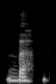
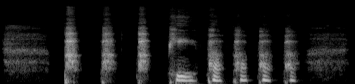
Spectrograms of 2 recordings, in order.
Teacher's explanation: So when you say B and P, if you put your palms on your ears and say BBB, you're going to hear the buzz in your ear. BB, that's a voice sound.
